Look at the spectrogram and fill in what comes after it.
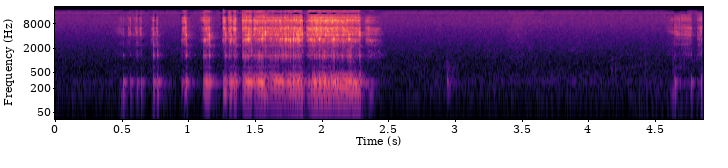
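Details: Adult man, father, sleeping very soundly: one long, loud, fluttering snore built from quick rattling pulses, then quiet, the next breath starting at the end; snoring.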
